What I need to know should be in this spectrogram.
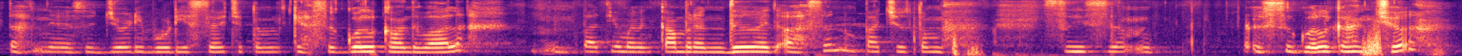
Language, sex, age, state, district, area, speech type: Kashmiri, female, 18-30, Jammu and Kashmir, Kupwara, rural, spontaneous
